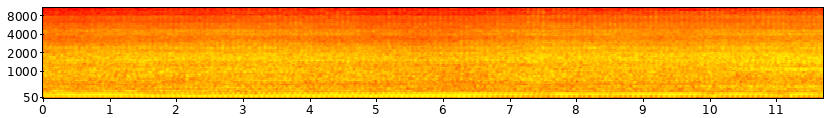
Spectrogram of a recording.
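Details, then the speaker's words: 1965 Chrysler 300 V8 after replacing the worn-bushing points distributor with a Proform electronic ignition: smooth, even running with a steady low drone and no stumble. It revs cleanly now; before, it stumbled above 2500-3000 rpm. "Well, I can tell you one thing. It does rev up a lot nicer. Uh before when I would bring the RPMs on this up past about 2500 3,000 RPM, uh the engine would start to stumble and not run smooth."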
